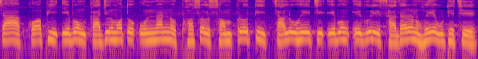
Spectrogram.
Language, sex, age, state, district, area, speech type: Bengali, male, 30-45, West Bengal, Jhargram, rural, read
